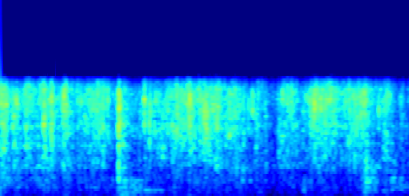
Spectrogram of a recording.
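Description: Sheets of paper and card rustling and crackling as they are handled and shuffled, with a sharper tap about a second in.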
